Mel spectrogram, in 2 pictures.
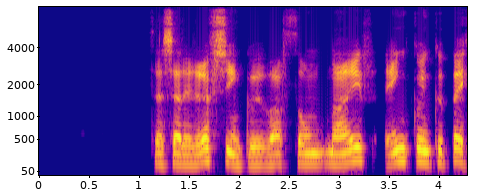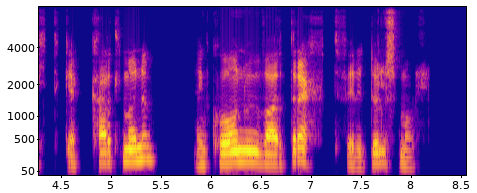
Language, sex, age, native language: Icelandic, male, 40-49, Icelandic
